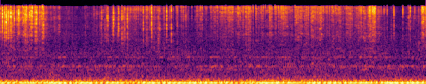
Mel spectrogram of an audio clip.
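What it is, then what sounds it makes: Woven plastic mesh bag being scratched. Long nails scratch across an empty, flat yellow woven plastic mesh tote bag lying on carpet. The result is a continuous, fast, scratchy rasping with bright bursts of crackle, over a steady low hum.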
